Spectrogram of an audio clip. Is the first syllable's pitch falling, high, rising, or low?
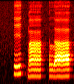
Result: high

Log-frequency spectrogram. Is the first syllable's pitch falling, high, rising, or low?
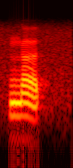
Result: low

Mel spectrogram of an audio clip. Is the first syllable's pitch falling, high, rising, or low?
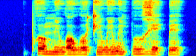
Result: falling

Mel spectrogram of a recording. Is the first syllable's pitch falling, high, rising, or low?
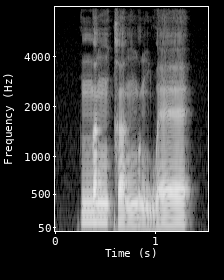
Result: high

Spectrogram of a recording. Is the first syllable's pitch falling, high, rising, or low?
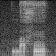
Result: low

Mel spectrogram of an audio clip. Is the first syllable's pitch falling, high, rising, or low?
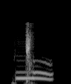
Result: falling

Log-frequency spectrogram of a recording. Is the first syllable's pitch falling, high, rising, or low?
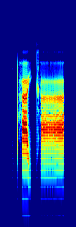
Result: falling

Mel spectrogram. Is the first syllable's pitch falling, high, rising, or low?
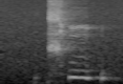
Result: high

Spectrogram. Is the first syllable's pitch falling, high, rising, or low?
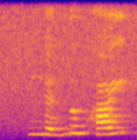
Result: low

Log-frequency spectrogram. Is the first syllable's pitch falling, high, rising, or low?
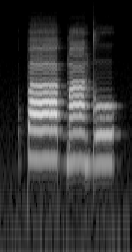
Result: high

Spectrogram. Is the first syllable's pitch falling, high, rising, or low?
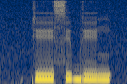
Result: high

